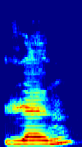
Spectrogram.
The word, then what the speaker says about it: 人: So it is pronounced as 人.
